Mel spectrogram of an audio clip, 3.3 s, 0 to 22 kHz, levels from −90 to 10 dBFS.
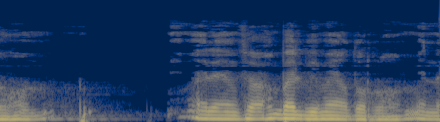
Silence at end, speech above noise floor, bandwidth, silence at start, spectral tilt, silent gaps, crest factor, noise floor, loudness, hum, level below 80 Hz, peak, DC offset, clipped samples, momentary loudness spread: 0 s; 34 dB; 8.8 kHz; 0 s; -8.5 dB/octave; none; 16 dB; -55 dBFS; -22 LUFS; none; -44 dBFS; -6 dBFS; under 0.1%; under 0.1%; 18 LU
